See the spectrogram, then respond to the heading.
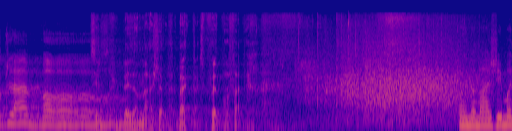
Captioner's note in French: applaudissements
